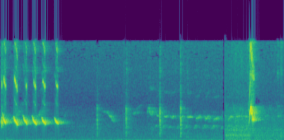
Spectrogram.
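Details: White-rumped shama song meant to provoke other birds into answering: five quick bright whistled notes in a fast series, then faint scattered clicks and a single sharp high note.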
